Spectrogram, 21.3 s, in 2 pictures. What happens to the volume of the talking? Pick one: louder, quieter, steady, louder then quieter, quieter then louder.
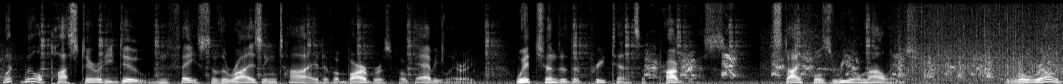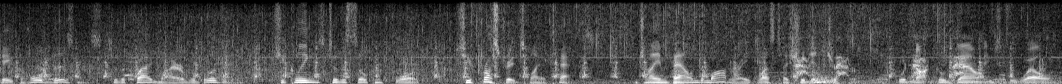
steady.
